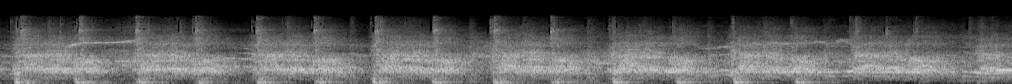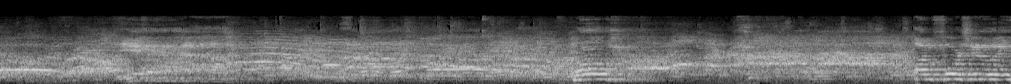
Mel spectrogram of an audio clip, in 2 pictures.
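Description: A loud heavy metal band plays through big loudspeakers in a large hall.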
